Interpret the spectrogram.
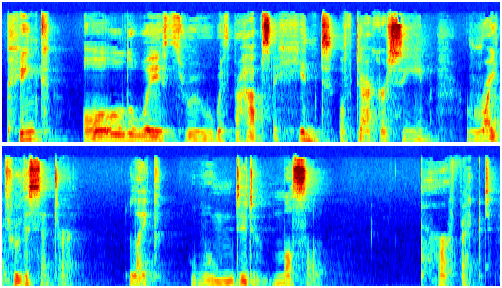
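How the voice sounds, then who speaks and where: A man acting in a radio play as a cocky, sweary, smug storyteller who speaks in halting, repetitive phrases. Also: fairly low pitch, darkish tone. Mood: smug, hushed relish. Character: cocky, sweary man smugly recounting a dinner date. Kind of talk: radio play dramatic monologue.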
